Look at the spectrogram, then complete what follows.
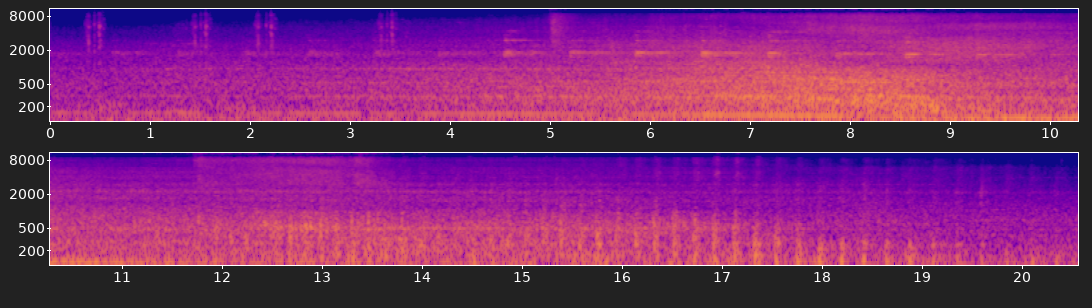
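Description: Commuter train of double-deck passenger coaches passing at speed: a steady engine hum as it approaches, loudest about eight seconds in as it goes by, then a fast rhythmic clicking of wheels over rail joints as the coaches roll away.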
